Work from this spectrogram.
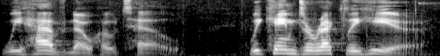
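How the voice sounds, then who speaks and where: An actor playing a menacing, domineering criminal nephew with formal, commanding speech, in an old-time radio play. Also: male voice, a little high, animated, unhurried, fairly bright tone, slight background noise. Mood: coldly commanding.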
